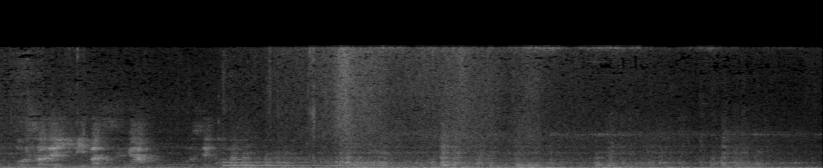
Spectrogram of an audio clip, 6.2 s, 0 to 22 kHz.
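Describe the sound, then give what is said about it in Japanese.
A train rolls steadily along the rails toward Iwaki, Fukushima Prefecture, Japan, with a continuous low rumble and rhythmic clickety-clack, heard from inside a carriage, with a brief tonal whine partway through. “新型コロナウイルスの感染が拡大しているさなかではあるんですけれども、ずっとご無沙汰をしていたこともあり、震災から間もなく10年を迎えるという自分のふるさとの状況を、今どうなっているのかを確かめようと列車に乗ったというところです。”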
